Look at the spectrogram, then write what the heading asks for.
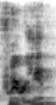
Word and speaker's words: qryn: There is also a tool called Queryn, which is spelled QRYN, and that would then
